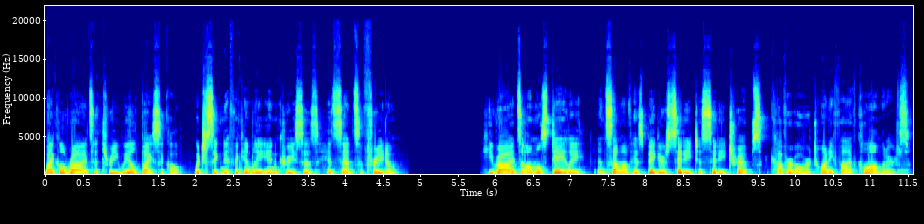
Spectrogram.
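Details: Adult narrator; normal speech.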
